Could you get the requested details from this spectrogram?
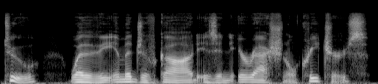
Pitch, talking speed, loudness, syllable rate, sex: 100 Hz, 160 wpm, -17 LUFS, 5.9 syllables/s, male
